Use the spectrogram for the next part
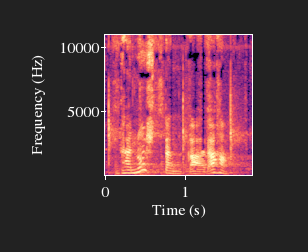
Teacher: लेकिन क्योंकि इसमें एक व्यंजन संधि का सूत्र हम पढ़ चुके हैं पहले, इष्टुना इष्टुः, ये सूत्र जो है ट वर्ग के रहते दंत सा को मूर्धन्य सा कर देता है, तो हमारा जो रूप बनता है वो बन जाता है धनुष टंकारः, ये रूप बन जाता है।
